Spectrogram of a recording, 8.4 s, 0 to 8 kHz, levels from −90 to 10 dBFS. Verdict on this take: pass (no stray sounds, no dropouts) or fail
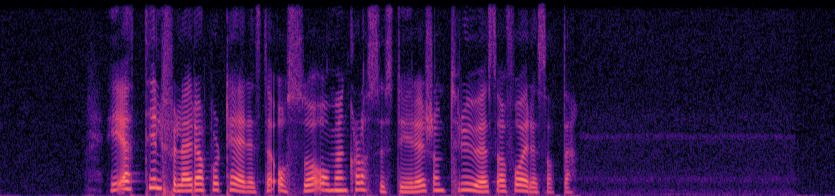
pass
